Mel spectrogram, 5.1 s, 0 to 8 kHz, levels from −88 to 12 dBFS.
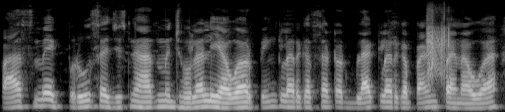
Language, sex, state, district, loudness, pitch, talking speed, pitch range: Hindi, male, Jharkhand, Garhwa, -18 LUFS, 140 Hz, 285 wpm, 135-150 Hz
